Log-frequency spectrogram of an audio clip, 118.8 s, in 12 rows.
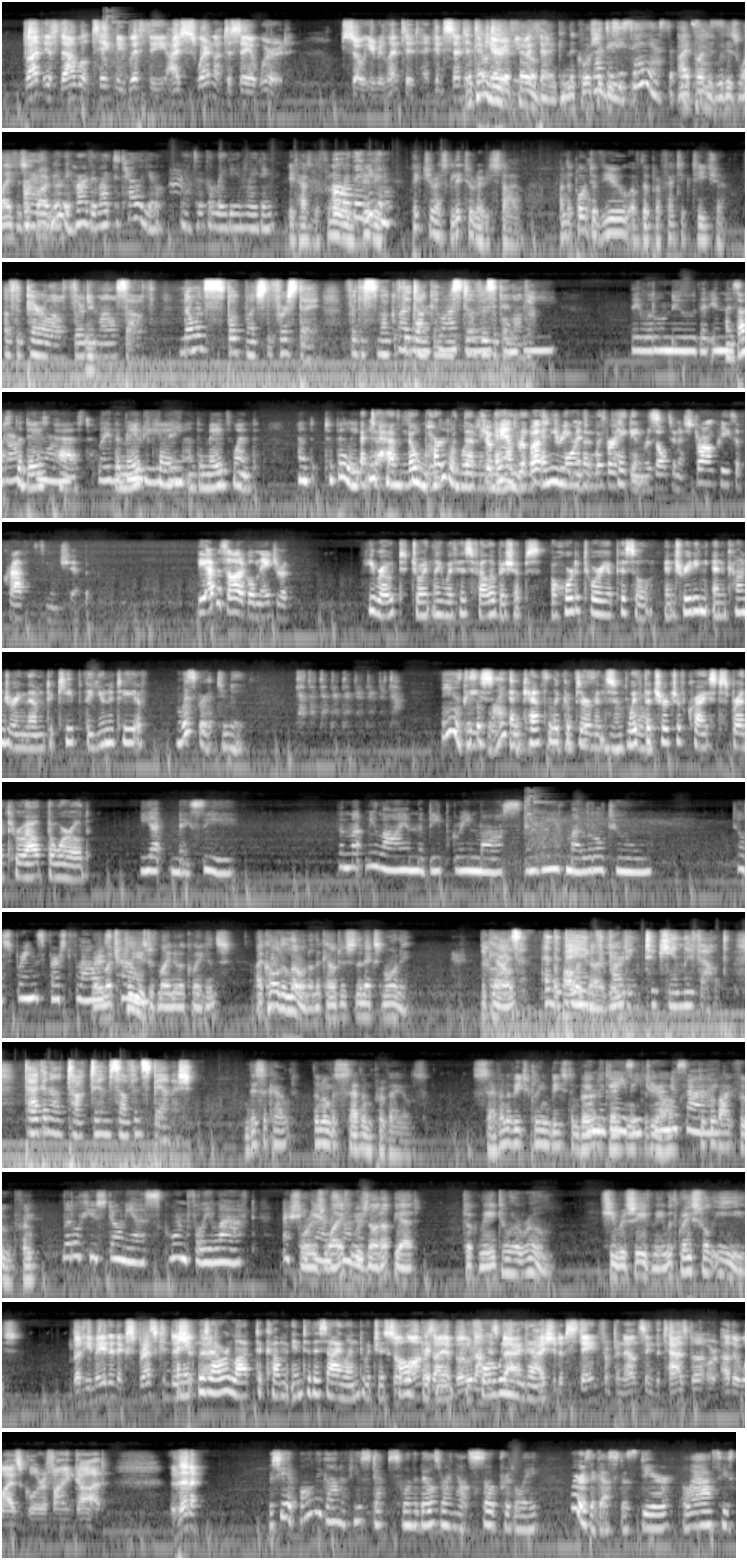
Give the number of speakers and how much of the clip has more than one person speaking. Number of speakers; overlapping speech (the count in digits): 9, about 23%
